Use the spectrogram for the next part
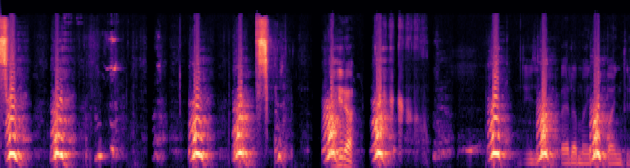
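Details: Pakistani Bully Kutta barking in loud, booming single woofs spaced irregularly, roughly one every second, with a few short gruff bursts and a brief higher whine-like sound in between.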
